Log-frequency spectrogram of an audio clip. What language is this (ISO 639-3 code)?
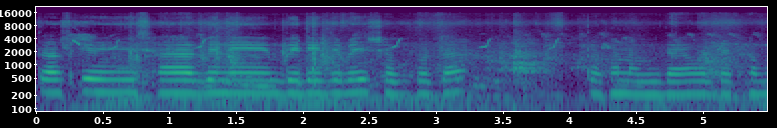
ben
